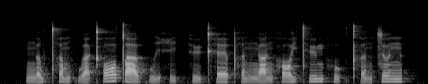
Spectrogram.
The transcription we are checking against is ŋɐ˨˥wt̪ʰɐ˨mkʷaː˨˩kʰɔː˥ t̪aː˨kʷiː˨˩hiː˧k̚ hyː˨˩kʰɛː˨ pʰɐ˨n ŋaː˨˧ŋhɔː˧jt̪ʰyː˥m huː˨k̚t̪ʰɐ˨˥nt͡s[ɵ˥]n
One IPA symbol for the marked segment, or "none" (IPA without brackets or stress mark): ɵ˥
